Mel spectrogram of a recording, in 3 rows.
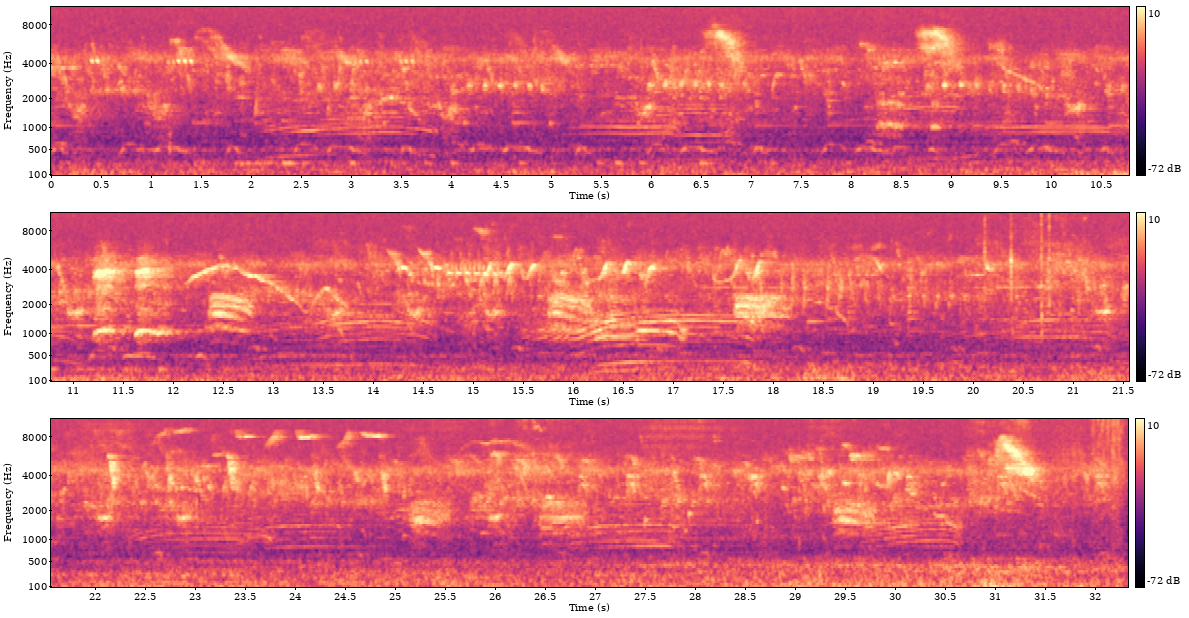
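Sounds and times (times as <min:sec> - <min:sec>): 
windy weather on the puszta in Hortobágy National Park: 0:00.0 - 0:32.3
aircraft flying over the puszta in Hortobágy National Park: 0:16.7 - 0:32.3.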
